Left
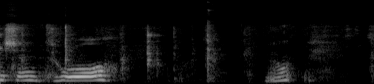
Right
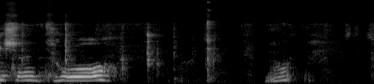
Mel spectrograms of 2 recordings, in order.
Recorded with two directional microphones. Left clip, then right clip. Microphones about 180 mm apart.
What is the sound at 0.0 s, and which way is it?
Speech, centre (ahead or behind).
